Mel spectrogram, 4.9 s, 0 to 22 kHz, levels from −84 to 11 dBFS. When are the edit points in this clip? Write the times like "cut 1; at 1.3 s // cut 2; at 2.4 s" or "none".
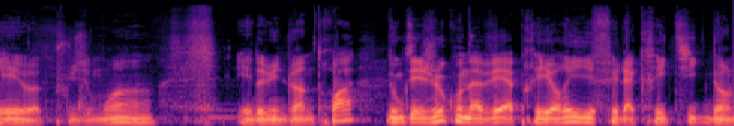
cut 1; at 1.7 s // cut 2; at 2.7 s // cut 3; at 3.9 s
